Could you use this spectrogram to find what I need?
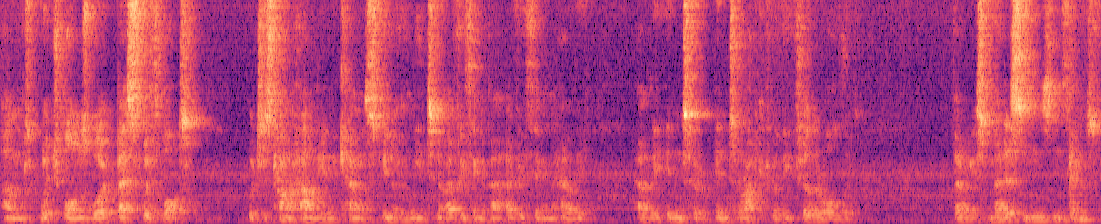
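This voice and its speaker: This man's voice sits at a medium pitch with ordinary pitch variation, and he talks at a very fast pace. Noticeable background noise and audible room echo fill the recording. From northeast England. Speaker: hypnotist and performer. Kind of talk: podcast interview.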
